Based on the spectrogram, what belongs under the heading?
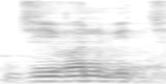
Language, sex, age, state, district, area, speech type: Punjabi, male, 18-30, Punjab, Muktsar, rural, spontaneous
